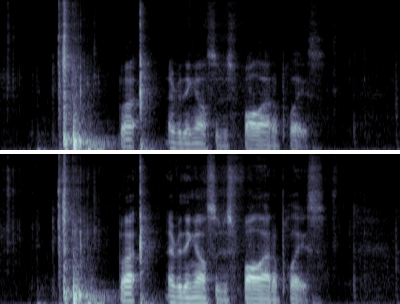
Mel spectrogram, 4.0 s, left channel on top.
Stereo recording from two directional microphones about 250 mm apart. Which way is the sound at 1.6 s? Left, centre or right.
Right.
